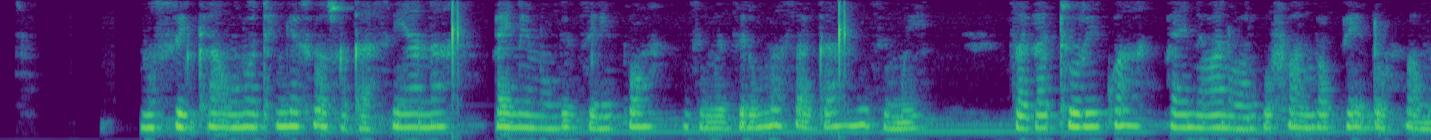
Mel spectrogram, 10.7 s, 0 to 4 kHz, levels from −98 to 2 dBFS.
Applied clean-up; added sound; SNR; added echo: none; Finger snapping; 13 dB; reverberation time 0.2 s.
